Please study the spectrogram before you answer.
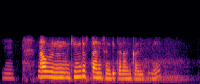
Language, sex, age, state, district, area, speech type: Kannada, female, 18-30, Karnataka, Shimoga, rural, conversation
